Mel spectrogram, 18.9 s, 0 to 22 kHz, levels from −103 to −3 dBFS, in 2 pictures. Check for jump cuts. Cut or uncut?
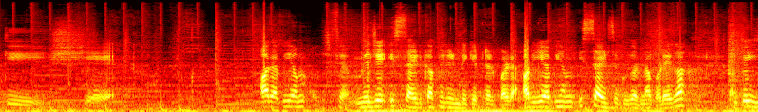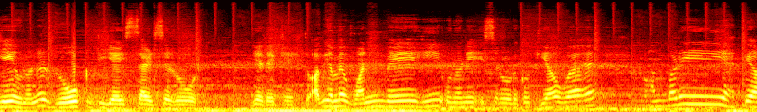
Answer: uncut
